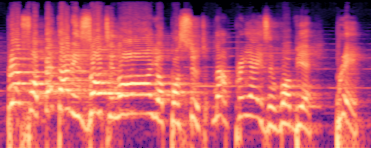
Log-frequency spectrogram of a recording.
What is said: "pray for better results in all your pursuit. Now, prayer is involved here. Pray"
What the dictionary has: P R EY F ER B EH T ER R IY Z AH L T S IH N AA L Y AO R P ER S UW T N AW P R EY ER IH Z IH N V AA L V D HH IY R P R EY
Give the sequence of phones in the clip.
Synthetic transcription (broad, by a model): P R EY F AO B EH T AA R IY Z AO L T IH N AA L Y AO P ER S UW T N AW P R EY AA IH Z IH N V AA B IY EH P R EY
